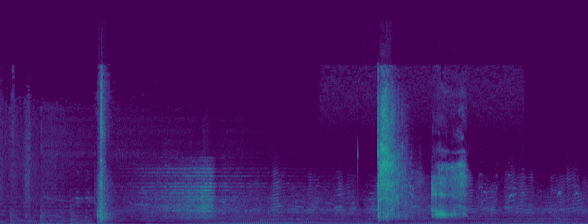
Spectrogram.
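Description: Magpie geese in Kakadu National Park give loud, sharp honks in two or three bursts over a steady low rumble of background noise, calling close by.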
